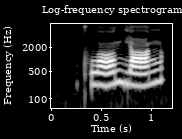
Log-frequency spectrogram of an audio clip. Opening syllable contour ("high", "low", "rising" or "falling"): rising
